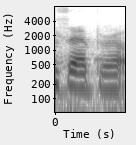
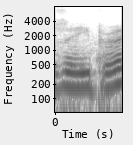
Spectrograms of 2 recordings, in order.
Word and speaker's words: zebra: a zebra on, or zebra if you like to call it, pronounce it that way. I say zebra because I'm in the UK, and that's usually how we say it over here, so if anyone's saying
